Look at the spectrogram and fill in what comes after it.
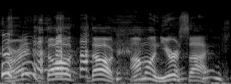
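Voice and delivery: loud, high-pitched, slow.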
